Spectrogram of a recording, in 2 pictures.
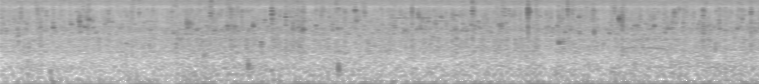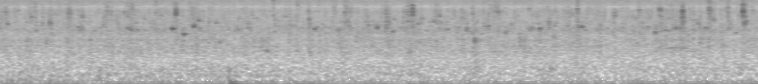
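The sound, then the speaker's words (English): Water trickles gently and continuously into water, a soft steady stream with fine splashing detail, heard alone at a quiet, even level over a faint low hum. “Feel into the gentleness of water meeting water.”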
